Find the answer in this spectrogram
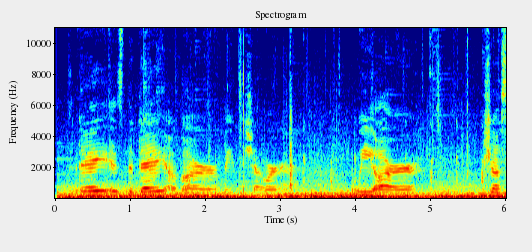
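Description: Car cabin noise while driving: a steady low rumble of engine and road noise heard from inside the car, with talking over it.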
